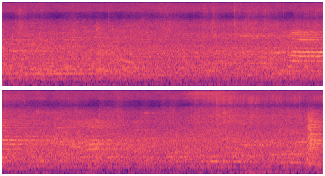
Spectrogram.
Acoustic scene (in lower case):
crowded indoor space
